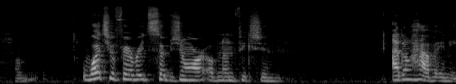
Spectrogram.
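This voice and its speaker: A woman's bright, sharp tone with ordinary pitch variation. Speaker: book vlogger. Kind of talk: casual vlog talk to camera. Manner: halting, self-correcting.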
